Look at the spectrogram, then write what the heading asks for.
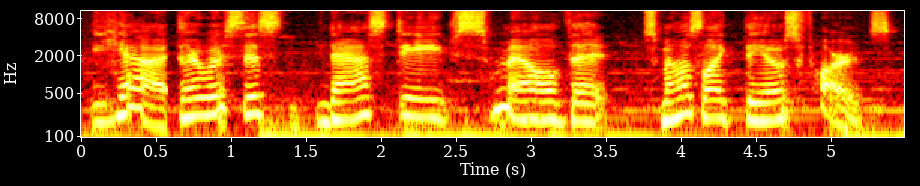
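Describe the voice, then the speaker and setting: An actor playing an earnest, anxious young boy who tells his story in a rambling, halting way in an audio drama. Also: sits high, expressive, sharp tone, heavily acted, low-quality recording. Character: Dougie, frightened earnest young boy recounting his brother's disappearance. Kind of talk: naturalistic audio drama acting. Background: music under the voice.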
